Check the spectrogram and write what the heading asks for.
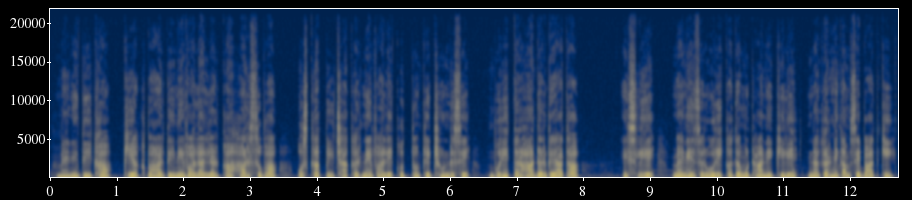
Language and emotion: Hindi, fearful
